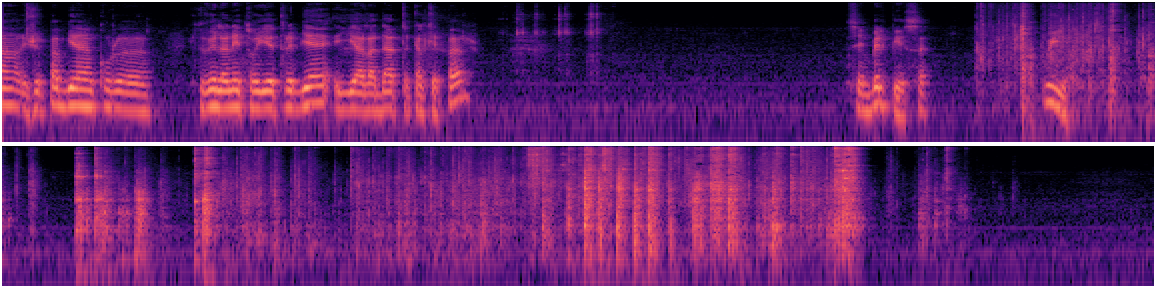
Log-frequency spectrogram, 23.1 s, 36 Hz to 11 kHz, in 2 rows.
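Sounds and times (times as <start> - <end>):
plastic bags crinkling: 9.7 - 21.6
metal medals clinking: 16.6 - 20.2.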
